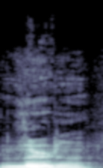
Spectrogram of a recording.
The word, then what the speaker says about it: 를: lirl, lirl, 를. lirl. I have an R right here. Just I feel like it's a little bit closer to the R, but it's still like lirl, 를.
